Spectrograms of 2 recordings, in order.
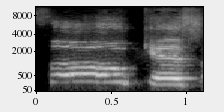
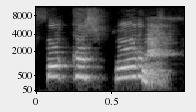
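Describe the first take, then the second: First: "focus" drawn out slowly with a long, round O; rounder focus. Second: "Focus" with a short, unrounded first vowel, like a swear word; mispronounced focus. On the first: Staff correcting wife's pronunciation, rounded focus. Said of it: "say focus a little more round". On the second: Retelling wife's slip to the room, mispronounced focus. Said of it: "need to say focus a little more round". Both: Retold or imitated.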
